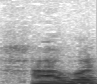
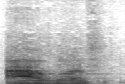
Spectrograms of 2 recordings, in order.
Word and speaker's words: hour: और ये हावर्ड नहीं पढ़ते हैं, इसको HOUR हावर्ड नहीं पढ़ते हैं, इसको पढ़ते हैं आवर, आओ, और आवर का मतलब हुआ, यहाँ पे भी हम एच साइलेंट होता है, एन का प्रयोग करते हैं।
